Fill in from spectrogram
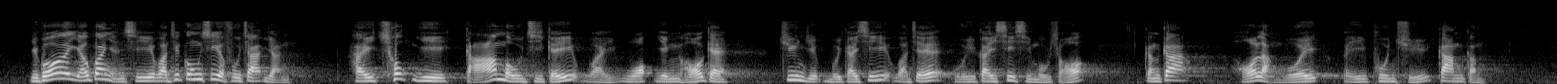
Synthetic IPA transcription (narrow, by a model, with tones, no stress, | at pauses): jyː˨˩k̬ʷɔː˨˥jɐ˨˧wkʷaː˥njɐ˨˩nsiː˨waː˨k̚t͡sɛ˨˥kʊ˥ŋsiː˥kɛː˧fuː˨˧t͡saː˧p̚jɐ̰˨˩n | hɐ˨jt͡sʰʊ˥k̚jiː˧kaː˨˥mo˨wt͡siː˨ke˨˥jwɐ˨˩jwɔː˨k̚jɪ˨ŋɦɔː˨˥kɛː˧ | t͡ʃyː˥njiː˨p̚wuː˨jkɐ˧jsiː˥waː˨k̚t͡sɛː˨˥wuː˨˩jkɐ˧jsiː˥siː˨mo˨wsɔ̰ː˨˥ | kɐ˧ŋkaː˥ | hɔː˨˥lɐ˨˩ŋwuː˨˧jpe˨jpʰuː˧nt͡ʃʰyː˨˧˥kaː˥mkɐ˨m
